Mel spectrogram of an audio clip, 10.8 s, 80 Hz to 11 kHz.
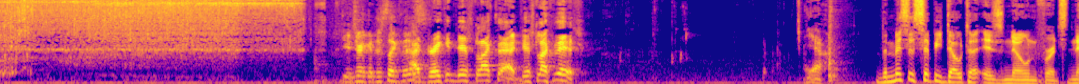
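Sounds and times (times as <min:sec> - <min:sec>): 
water running from a tap: 0:00.0 - 0:03.1
speech: 0:03.4 - 0:06.0, 0:08.1 - 0:10.7.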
